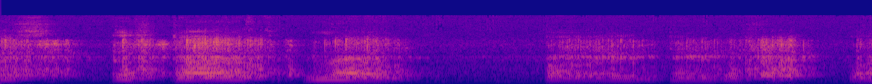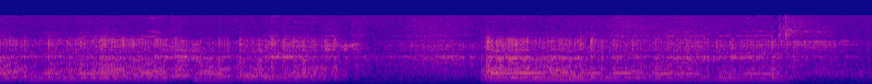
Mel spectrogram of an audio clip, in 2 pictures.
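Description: A voice speaking in short phrases through a Darth Vader mask's voice changer: deep and electronically distorted, with a steady buzz under each phrase.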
